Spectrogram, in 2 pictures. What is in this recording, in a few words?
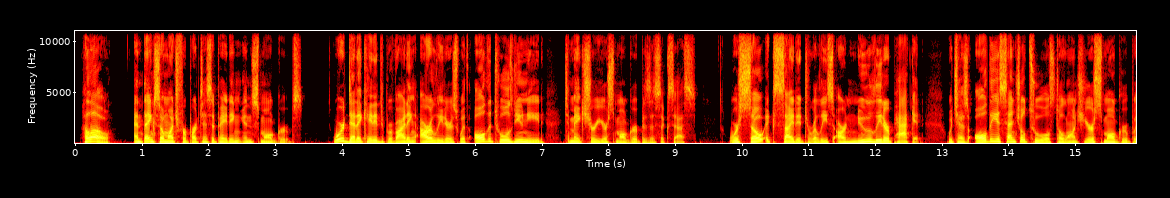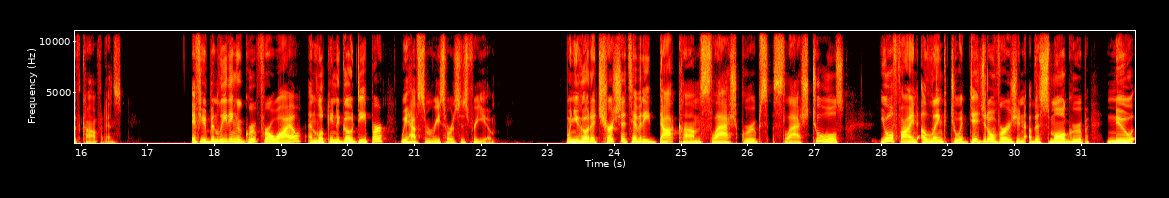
Voiceover; New Leader Packet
